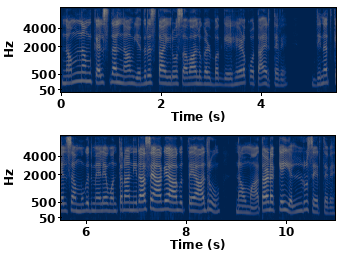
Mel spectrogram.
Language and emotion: Kannada, sad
